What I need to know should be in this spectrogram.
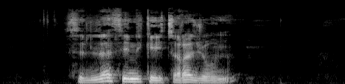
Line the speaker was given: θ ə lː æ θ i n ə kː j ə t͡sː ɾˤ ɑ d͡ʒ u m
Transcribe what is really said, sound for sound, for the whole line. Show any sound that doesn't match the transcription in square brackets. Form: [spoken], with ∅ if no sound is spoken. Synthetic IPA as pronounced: θ ə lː æ θ i n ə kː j ə t͡sː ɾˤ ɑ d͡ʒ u [n]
